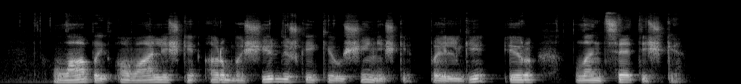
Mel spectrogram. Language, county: Lithuanian, Alytus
